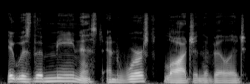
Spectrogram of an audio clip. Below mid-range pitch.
Yes: low, 110 Hz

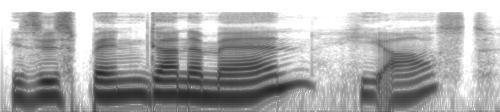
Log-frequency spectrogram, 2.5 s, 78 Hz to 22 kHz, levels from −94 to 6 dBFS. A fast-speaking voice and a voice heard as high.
No: average, 190 wpm; high, 200 Hz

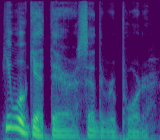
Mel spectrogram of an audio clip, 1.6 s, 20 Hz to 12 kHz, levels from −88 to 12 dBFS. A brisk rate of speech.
Yes: fast, 265 wpm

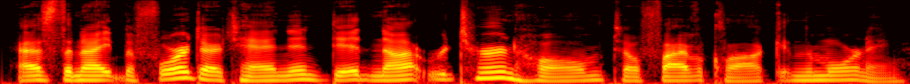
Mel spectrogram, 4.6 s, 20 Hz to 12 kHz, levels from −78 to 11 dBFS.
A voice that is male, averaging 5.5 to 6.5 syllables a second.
No: male; 5.0 syllables/s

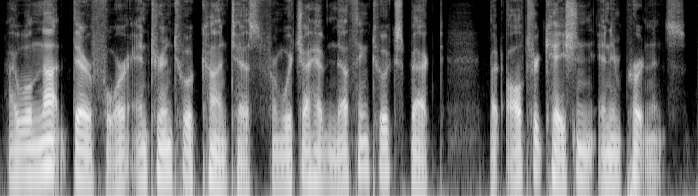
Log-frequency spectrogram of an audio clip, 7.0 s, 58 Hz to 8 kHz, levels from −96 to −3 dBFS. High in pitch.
No: very low, 90 Hz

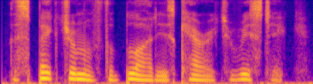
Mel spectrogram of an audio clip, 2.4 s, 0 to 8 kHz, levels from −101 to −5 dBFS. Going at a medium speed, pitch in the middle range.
Yes: average, 180 wpm; medium, 170 Hz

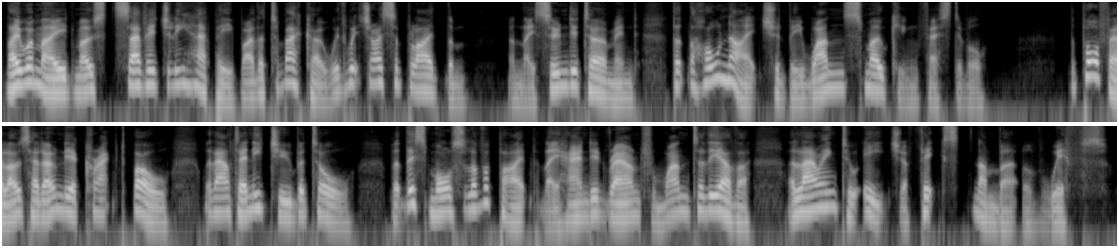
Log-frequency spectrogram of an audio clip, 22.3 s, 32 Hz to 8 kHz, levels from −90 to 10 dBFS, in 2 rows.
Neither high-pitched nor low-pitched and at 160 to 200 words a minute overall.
No: low, 130 Hz; average, 165 wpm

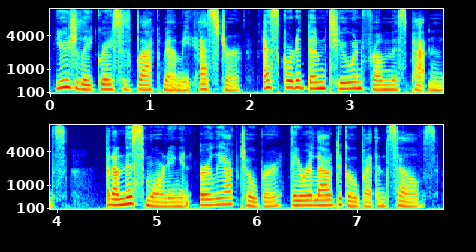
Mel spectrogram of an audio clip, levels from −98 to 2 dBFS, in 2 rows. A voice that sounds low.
No: high, 205 Hz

